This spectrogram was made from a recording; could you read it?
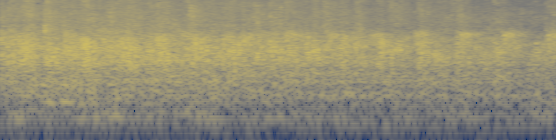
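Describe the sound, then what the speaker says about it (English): A large audience applauds steadily after a Dance in Africa performance at an opening ceremony for an annual general meeting, a dense, even wash of clapping that holds at full strength throughout and eases only slightly near the end. "Ladies and gentlemen, another round of applause for Dance in Africa."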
